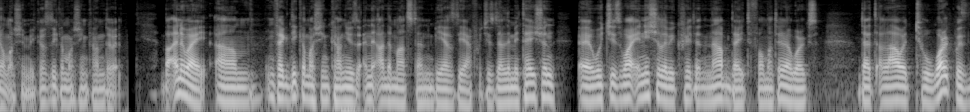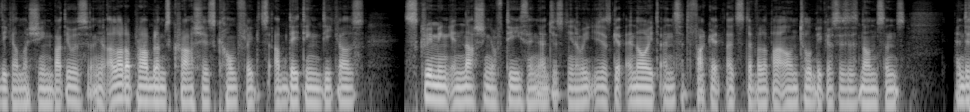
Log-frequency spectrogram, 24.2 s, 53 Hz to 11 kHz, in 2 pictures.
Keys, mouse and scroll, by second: 0.7 shift+middle click, 1.1-1.7 shift+middle drag, 1.9 shift+middle click, 2.2 shift+middle click, 2.5 shift+middle click, 5.5 shift+middle click, 5.9 shift+middle click, 16.2-16.7 shift+middle drag, 17.1-17.9 shift+middle drag, 19.5 shift+middle click, 19.9 middle click, 22.7 middle click, 23.5 middle click, 23.9 shift+middle drag.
